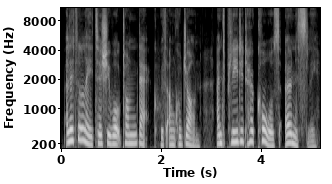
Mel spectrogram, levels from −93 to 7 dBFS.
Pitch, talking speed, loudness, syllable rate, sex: 195 Hz, 175 wpm, -19 LUFS, 5.0 syllables/s, female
